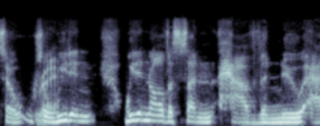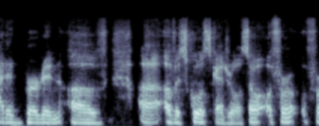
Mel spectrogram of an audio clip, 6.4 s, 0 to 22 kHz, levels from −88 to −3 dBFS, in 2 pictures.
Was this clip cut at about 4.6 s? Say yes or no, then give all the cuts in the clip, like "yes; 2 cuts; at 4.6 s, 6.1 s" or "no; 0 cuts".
no; 0 cuts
